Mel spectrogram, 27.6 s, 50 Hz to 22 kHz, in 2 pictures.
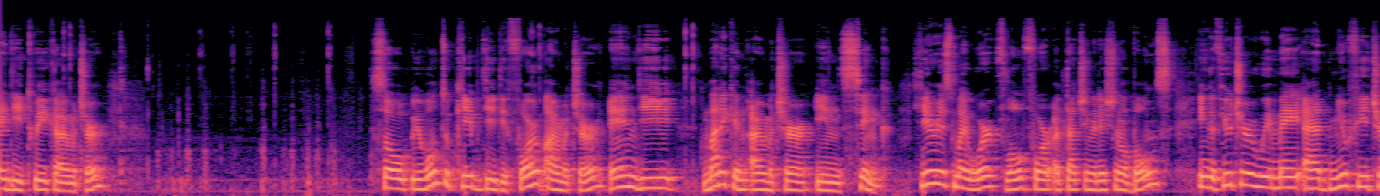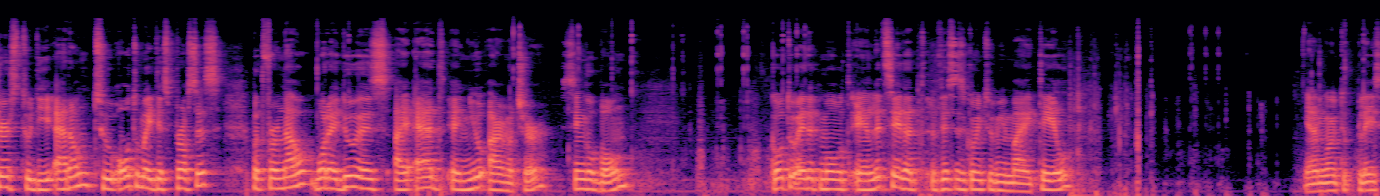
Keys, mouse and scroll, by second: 0.8 click, 1.5 middle click, 2.0 click, 2.7 click, 5.5 click, 17.2 middle click, 18.1 shift+a, 20.1 middle drag, 20.6 middle click, 21.0 drag, 21.5 middle click, 24.7 F2, 25.3-26.4 typing, 27.4 shift+middle click.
